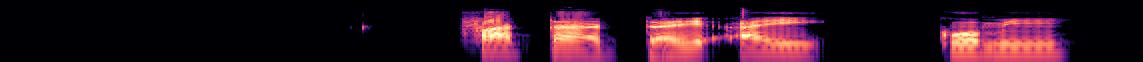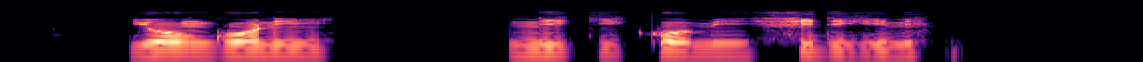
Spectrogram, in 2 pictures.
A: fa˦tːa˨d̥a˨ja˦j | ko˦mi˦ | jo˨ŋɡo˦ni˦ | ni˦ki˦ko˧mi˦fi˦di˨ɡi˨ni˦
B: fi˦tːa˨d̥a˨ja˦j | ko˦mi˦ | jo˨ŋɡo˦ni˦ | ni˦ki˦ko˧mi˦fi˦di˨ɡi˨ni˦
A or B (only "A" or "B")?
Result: A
